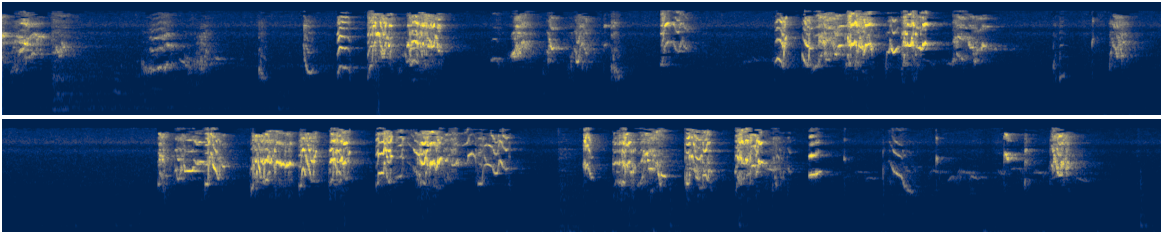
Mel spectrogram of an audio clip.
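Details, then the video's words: Dense morning chatter from Blue Opaline and Euwing Opaline lovebirds kissing: continuous runs of shrill, scratchy, high chirps in rapid bursts, broken by brief pauses, with low rustling beneath. "LoveBird Kissing - Lovebird Chirping Sounds"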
